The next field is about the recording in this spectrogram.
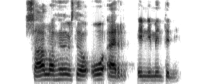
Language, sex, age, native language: Icelandic, male, 20-29, Icelandic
